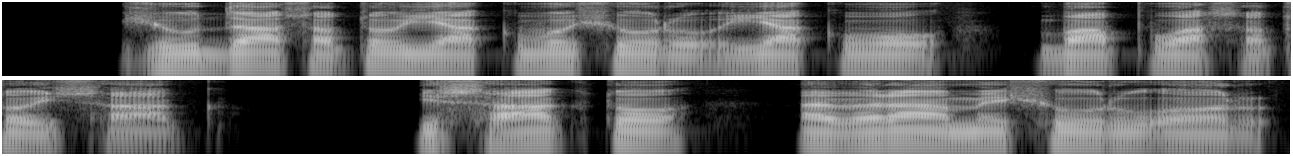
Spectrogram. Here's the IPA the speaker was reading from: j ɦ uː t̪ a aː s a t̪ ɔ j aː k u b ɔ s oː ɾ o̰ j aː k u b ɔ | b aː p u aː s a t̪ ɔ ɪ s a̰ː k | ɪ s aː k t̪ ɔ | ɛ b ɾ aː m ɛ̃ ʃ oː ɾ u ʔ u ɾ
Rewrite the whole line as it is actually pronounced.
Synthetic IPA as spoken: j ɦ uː d̪ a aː s a t̪ ɔ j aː k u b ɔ ʃ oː ɾ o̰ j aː k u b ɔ | b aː p u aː s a t̪ ɔ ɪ s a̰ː k | ɪ s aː k t̪ ɔ | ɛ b ɾ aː m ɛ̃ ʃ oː ɾ u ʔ ɔ ɾ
